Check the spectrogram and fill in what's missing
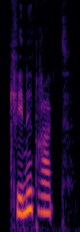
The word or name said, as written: kvindedragt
